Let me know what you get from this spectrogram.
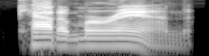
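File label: "catamaran", American English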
